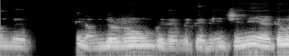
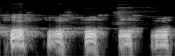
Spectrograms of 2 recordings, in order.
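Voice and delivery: mock jolly laugh; 5 semitones higher than usual. Sonny laughing on phone.

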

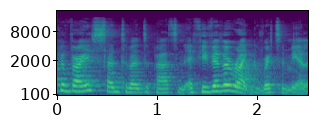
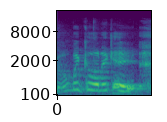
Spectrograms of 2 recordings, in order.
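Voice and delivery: panicked; 6 semitones higher than usual. Retold or imitated. Told the ticket is wrong.

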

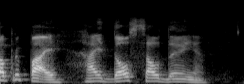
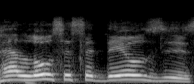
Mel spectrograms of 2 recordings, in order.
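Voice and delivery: saudação de picadeiro, bem alta; ringmaster; 5 semitones higher, 8 dB louder, slower than usual. Pretend. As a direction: chame a plateia como no circo. Continues circus-style opening. (mestre de cerimônias animado)

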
